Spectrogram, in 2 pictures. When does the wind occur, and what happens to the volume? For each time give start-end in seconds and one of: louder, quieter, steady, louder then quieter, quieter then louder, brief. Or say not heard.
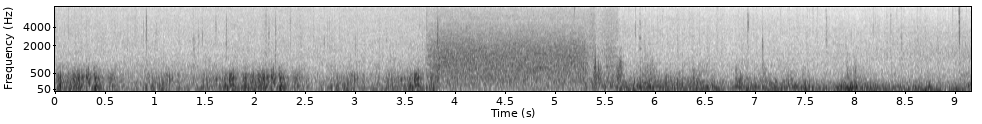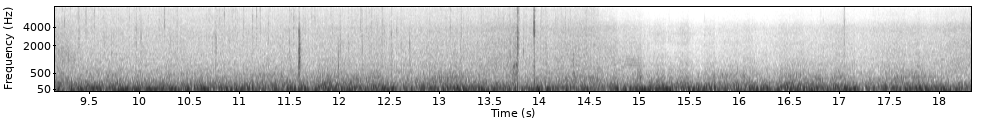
0.0-18.2 quieter.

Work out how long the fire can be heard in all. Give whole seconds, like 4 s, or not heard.
15 s.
